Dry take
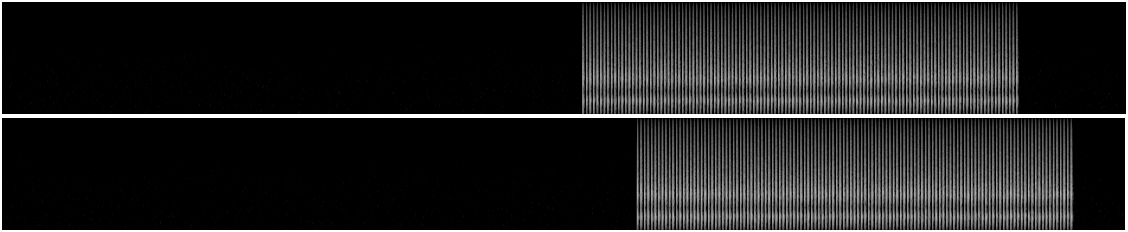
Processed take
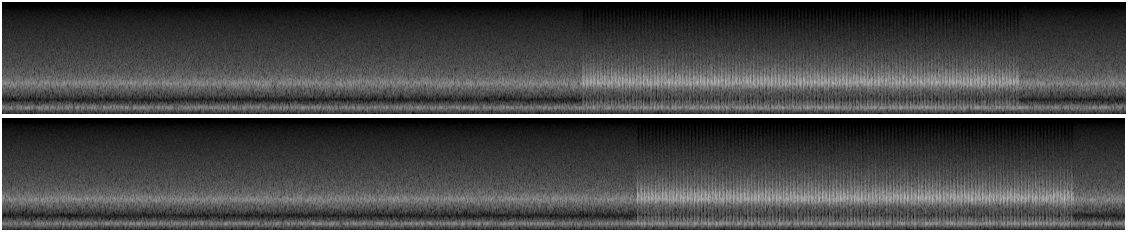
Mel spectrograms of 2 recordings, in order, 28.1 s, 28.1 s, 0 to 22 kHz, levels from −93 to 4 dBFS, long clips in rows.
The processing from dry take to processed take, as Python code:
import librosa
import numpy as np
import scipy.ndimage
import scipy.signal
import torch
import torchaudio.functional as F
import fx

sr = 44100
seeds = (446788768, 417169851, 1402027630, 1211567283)

y = x + 0.5 * 10.0 ** (-17.0 / 20.0) * np.sign(x)
y = fx.double_bandpass(y, sr, hz=520.0, octaves=2.2)
y = y * librosa.db_to_amplitude(2.0)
